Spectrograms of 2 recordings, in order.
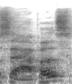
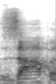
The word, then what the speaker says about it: Zappa: So let's bust out the Zappas. Well, Zapa is how you might pronounce it, but I pronounce it Zappa in Spanish cuz your Z is pronounced like an S.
